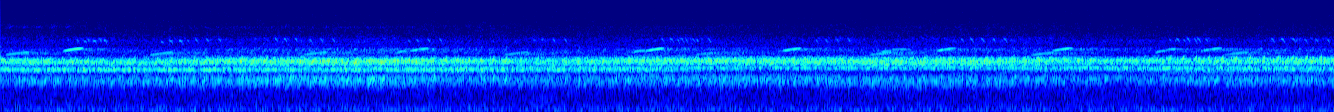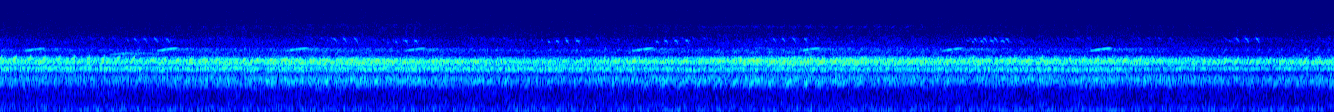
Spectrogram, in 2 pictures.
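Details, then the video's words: Frog chorus from a backwater: a dense, steady wall of overlapping high trilling with short upward chirps scattered over it, continuous and even in loudness throughout, with no other sounds. "FROGS - Pig Frogs, Water Frogs, Backwater Chorus, & Frog Chorus"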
